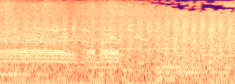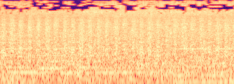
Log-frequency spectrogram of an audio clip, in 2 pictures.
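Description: A steam train rumbles steadily along the rails.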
